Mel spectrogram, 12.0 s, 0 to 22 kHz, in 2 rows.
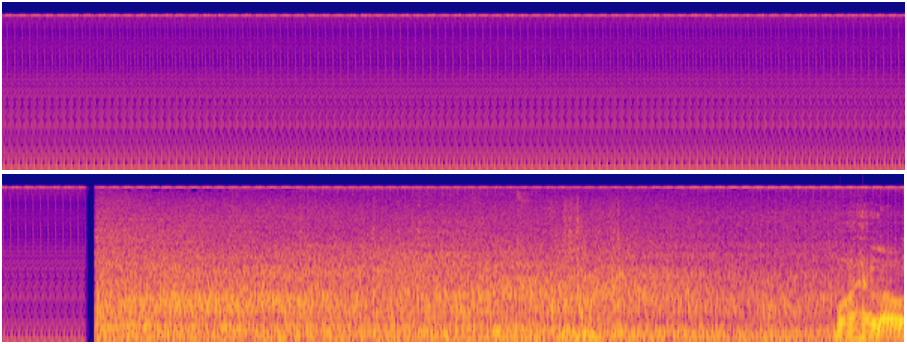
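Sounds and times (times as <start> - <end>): faint electronic hum: 0.0 - 6.6
road traffic noise: 6.6 - 12.0.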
